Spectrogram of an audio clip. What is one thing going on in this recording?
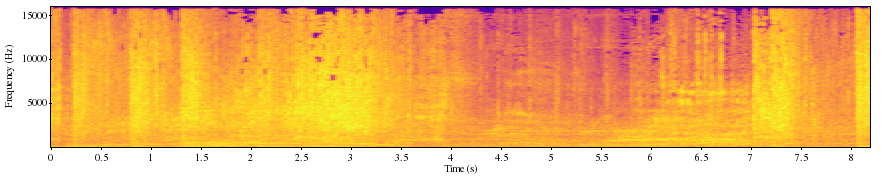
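A creature snarls and screeches.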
